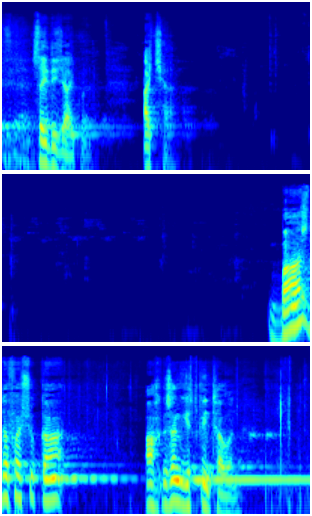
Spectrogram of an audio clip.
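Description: An elderly man chants loudly in a melodic, drawn-out voice.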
